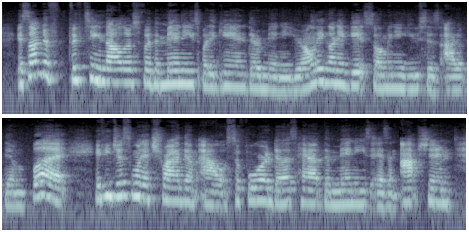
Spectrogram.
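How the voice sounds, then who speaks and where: An unremarkable speaking voice from a woman, medium in pitch, with lively intonation at a fairly quick pace. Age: 30s. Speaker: beauty YouTuber. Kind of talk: product review vlog. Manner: casual, chatty.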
